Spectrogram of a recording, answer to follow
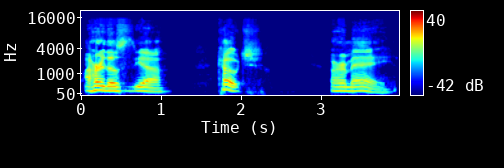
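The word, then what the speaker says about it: Hermès: heard those yeah coach Erma I know how to say it right it's not Hermes or May so it's a Chris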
